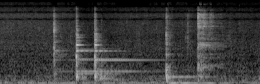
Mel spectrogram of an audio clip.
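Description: Food sautéing in a pan for a home-cooked lunch, with a soft sizzle beneath five sharp clinks of a spoon scraping and stirring against the metal pan, spaced irregularly, close and alone with no voices.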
